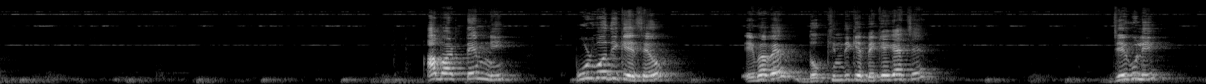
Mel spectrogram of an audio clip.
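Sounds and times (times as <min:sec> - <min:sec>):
thin high whine: 0:00.0 - 0:12.0.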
